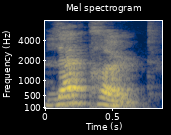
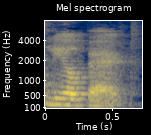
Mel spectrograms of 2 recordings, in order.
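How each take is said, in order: First: The o is silent: lep-ard, two syllables. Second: The o is sounded: lee-oh-pard, three syllables. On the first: The speaker calls it right. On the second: The speaker calls it wrong.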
